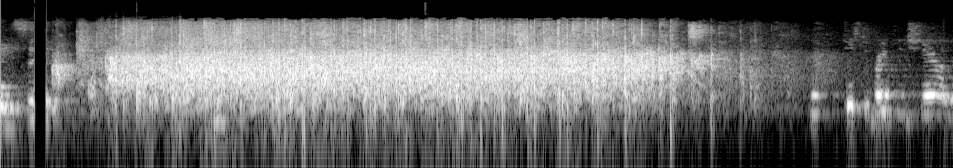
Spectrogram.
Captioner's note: applause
